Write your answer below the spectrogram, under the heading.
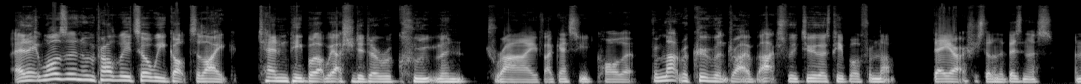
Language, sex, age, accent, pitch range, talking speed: English, male, 10-29, British, 130-150 Hz, 235 wpm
